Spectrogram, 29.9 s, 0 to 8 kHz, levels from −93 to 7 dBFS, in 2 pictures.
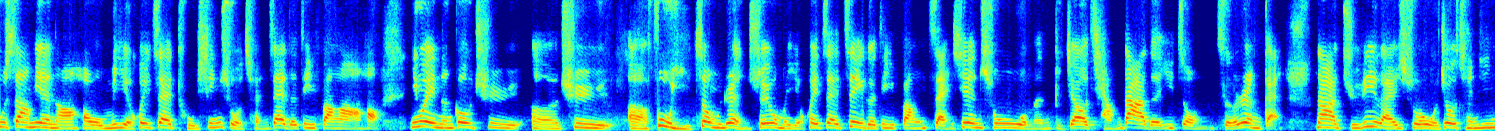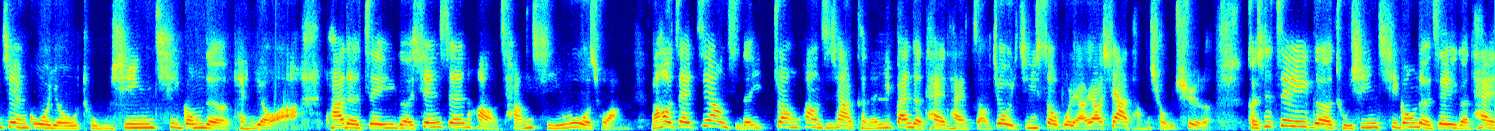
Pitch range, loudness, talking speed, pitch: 195-255 Hz, -19 LUFS, 270 characters per minute, 225 Hz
